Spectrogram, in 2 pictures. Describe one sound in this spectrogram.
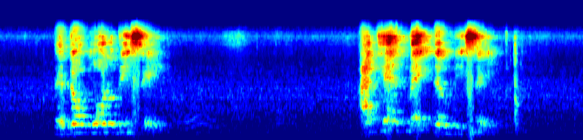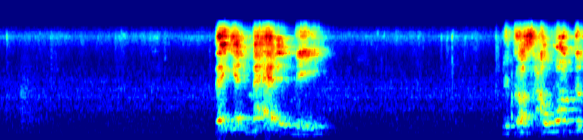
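A man preaches into a microphone in short, forceful bursts with pauses between, heard through loudspeakers in an echoing room.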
